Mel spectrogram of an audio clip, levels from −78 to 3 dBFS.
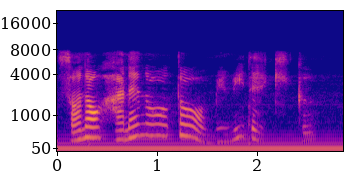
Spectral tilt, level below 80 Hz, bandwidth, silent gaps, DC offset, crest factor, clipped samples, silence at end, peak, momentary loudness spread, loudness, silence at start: -3 dB/octave; -36 dBFS; 8.2 kHz; none; under 0.1%; 22 dB; under 0.1%; 0 s; -2 dBFS; 17 LU; -23 LUFS; 0 s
